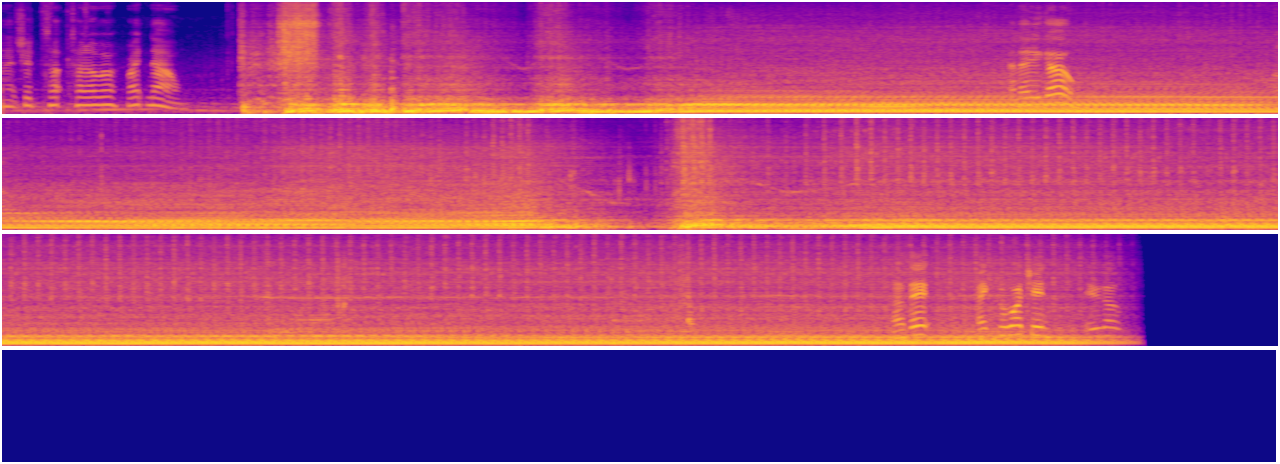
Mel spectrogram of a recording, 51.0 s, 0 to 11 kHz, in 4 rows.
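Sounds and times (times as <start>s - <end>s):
car engine starting and idling: 0.0s - 36.9s
starter cranking: 2.2s - 4.4s, 15.6s - 36.8s
engine tapping tick: 11.9s - 36.9s.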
